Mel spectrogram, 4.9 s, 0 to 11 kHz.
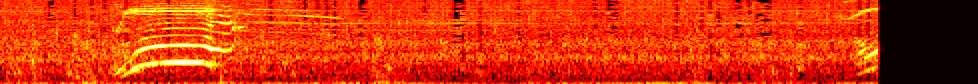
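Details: Killer whales in False Bay, South Africa, on 26 January 2021, among the first known recordings of the species there: a loud, arched, whistle-like call that rises then falls, over underwater noise.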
